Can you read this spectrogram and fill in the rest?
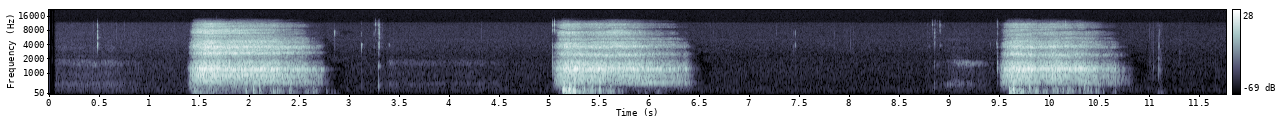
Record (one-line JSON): {"exhalation_length": "11.8 s", "exhalation_amplitude": 23146, "exhalation_signal_mean_std_ratio": 0.42, "survey_phase": "beta (2021-08-13 to 2022-03-07)", "age": "18-44", "gender": "Male", "wearing_mask": "No", "symptom_cough_any": true, "symptom_runny_or_blocked_nose": true, "symptom_sore_throat": true, "symptom_fatigue": true, "symptom_onset": "4 days", "smoker_status": "Never smoked", "respiratory_condition_asthma": false, "respiratory_condition_other": false, "recruitment_source": "Test and Trace", "submission_delay": "2 days", "covid_test_result": "Negative", "covid_test_method": "RT-qPCR"}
